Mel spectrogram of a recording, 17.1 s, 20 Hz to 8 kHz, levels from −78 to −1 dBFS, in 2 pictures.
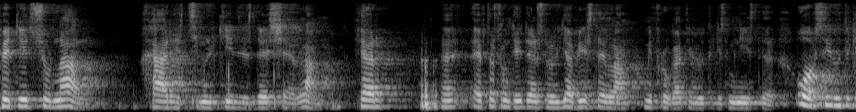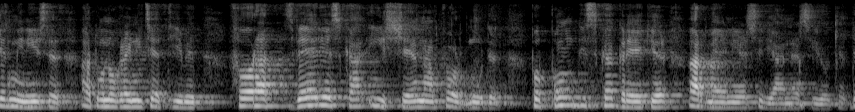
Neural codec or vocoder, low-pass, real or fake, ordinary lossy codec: none; 7.2 kHz; real; none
